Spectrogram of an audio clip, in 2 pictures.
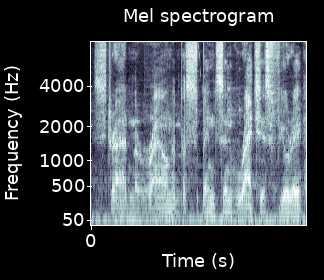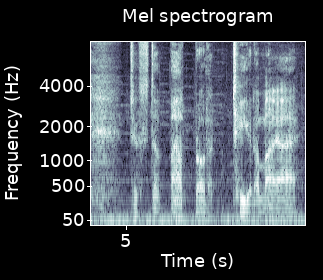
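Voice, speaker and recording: An actor playing a big, swaggering outlaw marine in a video game, gravelly. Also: male voice, very deep voice, slow, a bit bright, faint music behind, heavily acted. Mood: amused, boastful. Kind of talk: dramatic video game acting.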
